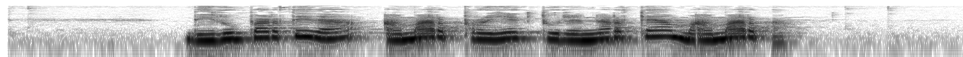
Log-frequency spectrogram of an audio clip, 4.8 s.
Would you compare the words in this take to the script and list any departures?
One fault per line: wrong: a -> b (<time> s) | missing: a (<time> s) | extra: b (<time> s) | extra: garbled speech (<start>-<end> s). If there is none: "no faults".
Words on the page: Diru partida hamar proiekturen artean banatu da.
wrong: banatu -> hamar (3.5 s)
